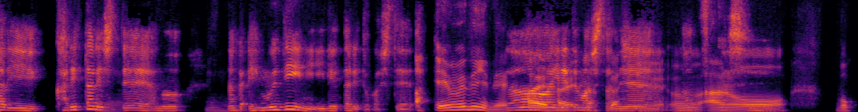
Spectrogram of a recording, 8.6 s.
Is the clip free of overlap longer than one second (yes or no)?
no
